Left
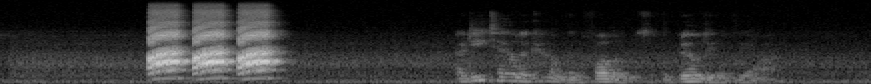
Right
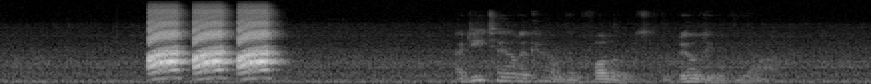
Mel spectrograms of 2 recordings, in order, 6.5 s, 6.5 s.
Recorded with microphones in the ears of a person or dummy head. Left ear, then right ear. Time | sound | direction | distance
1.1 | an alarm | 20° right (ahead or behind) | 0.5 m
3.4 | a man speaking | 25° right (ahead or behind) | 0.8 m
